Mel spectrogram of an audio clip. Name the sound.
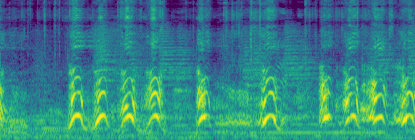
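dog Max barking and whimpering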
